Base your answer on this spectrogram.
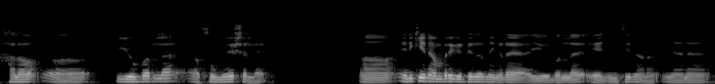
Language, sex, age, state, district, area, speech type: Malayalam, male, 30-45, Kerala, Idukki, rural, spontaneous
